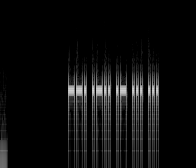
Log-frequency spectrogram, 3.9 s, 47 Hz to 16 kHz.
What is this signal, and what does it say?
Morse code, heard as a keyed tone, about 29 wpm, 700 Hz. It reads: GLASS
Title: Five Letter Words - 30wpm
